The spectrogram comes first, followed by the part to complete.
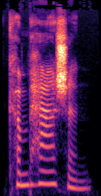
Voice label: "compassion", english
